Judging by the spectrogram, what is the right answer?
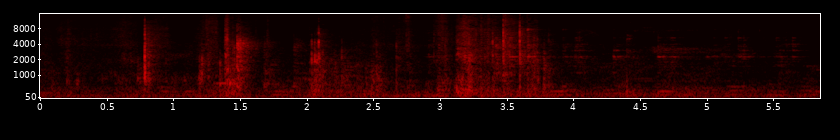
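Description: Small parts and hose fittings of a plastic portable shampoo bowl being handled and fitted together: scattered light clicks and knocks, several in the first four seconds, then quieter handling.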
